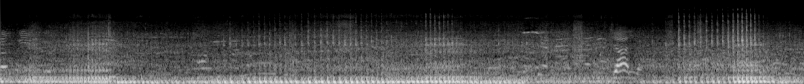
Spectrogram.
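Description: Motorcycle engine running hard as the bike pulls away, a dense low pulsing that eases off about five seconds in and picks up again near the end. Voices and a short call from the onlookers sound over it.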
